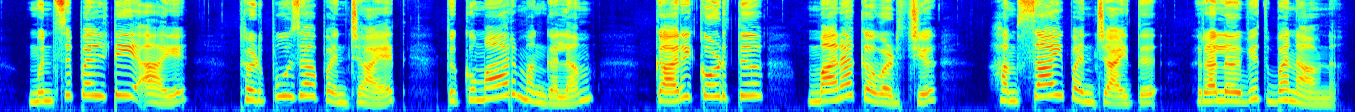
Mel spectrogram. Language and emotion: Kashmiri, neutral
